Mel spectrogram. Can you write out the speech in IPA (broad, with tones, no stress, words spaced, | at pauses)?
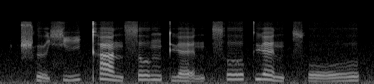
ʈ͡ʂʰɻ̩˨˩ɕi˧˥kʰa˥˩n sɤ˥ŋ t̪ɥɛ̰˨˩nt͡sʰɤ˥t̪ɥɛ˥˩nt͡sʰo˧˥ʊ̯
